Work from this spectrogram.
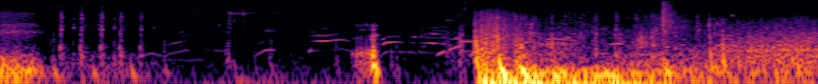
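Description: A revolving shotgun fired in the video game Call of Duty: Vanguard, with voices talking over the first half before a loud burst of gunfire and booming impacts takes over.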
